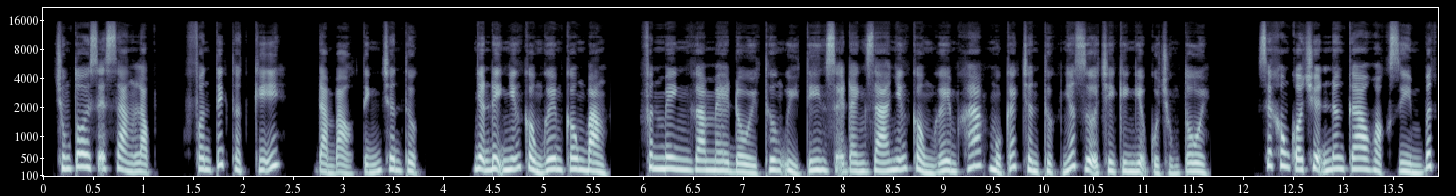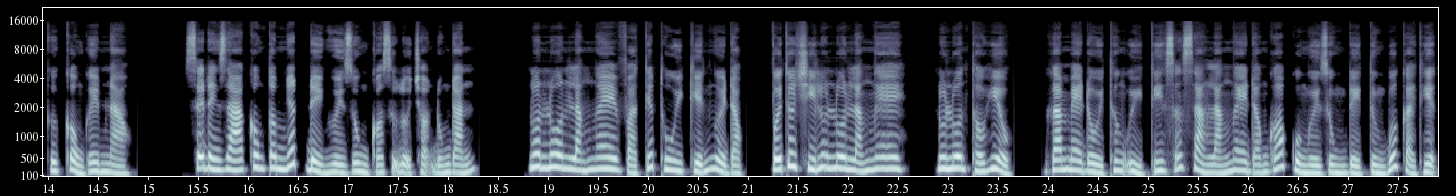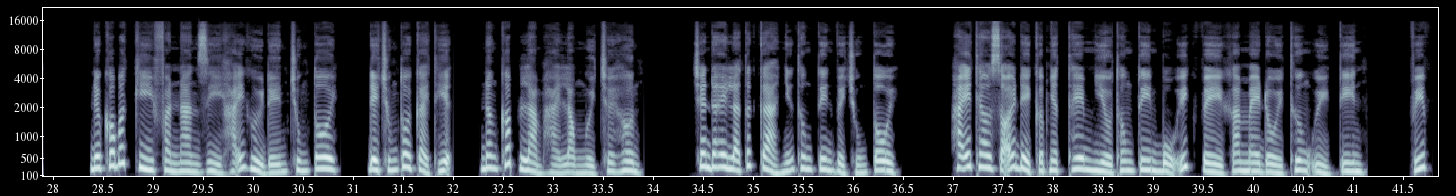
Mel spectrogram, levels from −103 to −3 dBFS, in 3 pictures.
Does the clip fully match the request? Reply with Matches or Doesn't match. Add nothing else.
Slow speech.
Doesn't match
